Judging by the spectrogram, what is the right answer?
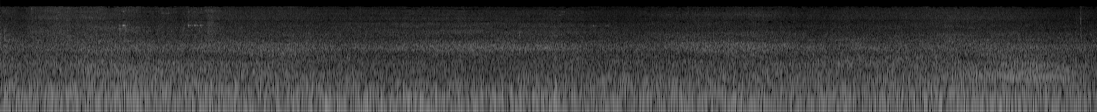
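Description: Steady low rumbling outdoor background noise with no distinct event standing out. A few faint pitched tones enter near the end.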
